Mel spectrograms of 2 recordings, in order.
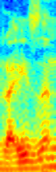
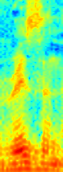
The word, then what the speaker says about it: risen: राइजन होगी? नहीं, इसकी प्रोनाउंसिएशन रिजन है, रिजन।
